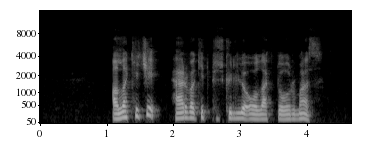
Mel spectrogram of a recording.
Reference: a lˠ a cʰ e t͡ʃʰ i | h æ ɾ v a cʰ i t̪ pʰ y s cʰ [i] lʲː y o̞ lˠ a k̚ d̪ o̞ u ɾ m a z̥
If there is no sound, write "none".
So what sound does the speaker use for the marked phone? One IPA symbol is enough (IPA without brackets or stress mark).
y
